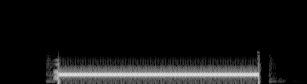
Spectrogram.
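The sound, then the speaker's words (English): A phone call to an 843 area code number rings once, a steady electronic hum lasting about two seconds before cutting off. It is loud, with no one speaking, and the call goes unanswered. “let's see if we can call this guy. 843, and boop. It's calling.”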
